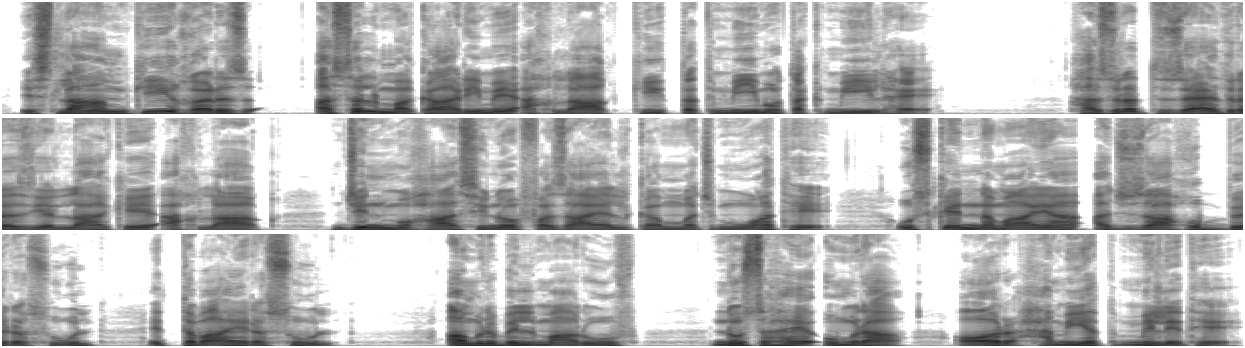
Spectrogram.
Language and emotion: Urdu, neutral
